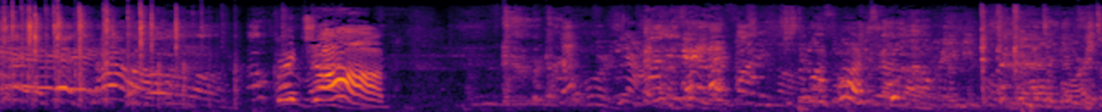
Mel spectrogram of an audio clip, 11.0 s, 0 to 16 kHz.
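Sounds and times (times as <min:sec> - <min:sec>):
group chatter: 0:04.6 - 0:11.0.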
